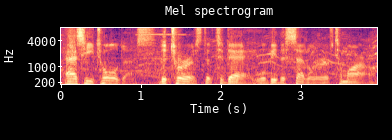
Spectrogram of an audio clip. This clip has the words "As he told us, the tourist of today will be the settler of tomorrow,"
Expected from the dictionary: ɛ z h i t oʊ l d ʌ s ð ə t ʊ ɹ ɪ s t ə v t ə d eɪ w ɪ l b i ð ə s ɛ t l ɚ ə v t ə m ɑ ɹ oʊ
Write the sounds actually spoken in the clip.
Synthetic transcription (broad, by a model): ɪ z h i t oʊ l d ʌ s ð ə t ʊ ɹ ɪ s t ə v t ə d eɪ w ɪ l b i ð ə s ɛ t l ɚ ə v t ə m ɑ ɹ oʊ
